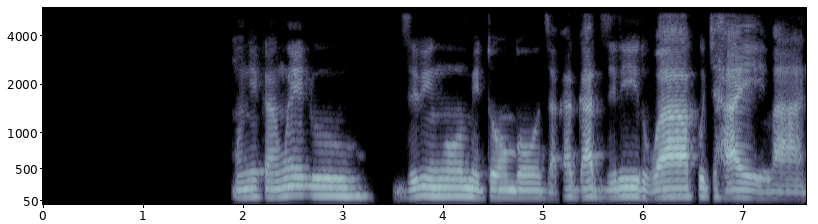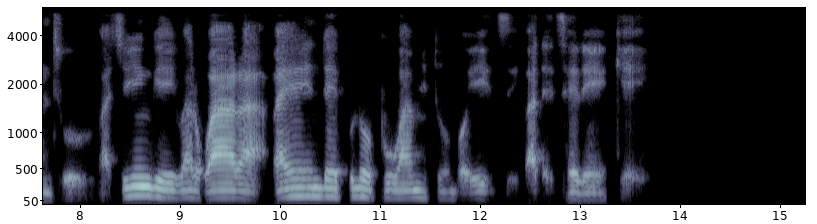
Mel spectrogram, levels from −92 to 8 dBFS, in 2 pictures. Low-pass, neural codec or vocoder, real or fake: 5.4 kHz; codec, 16 kHz in and 24 kHz out, 1 kbps, XY-Tokenizer; fake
